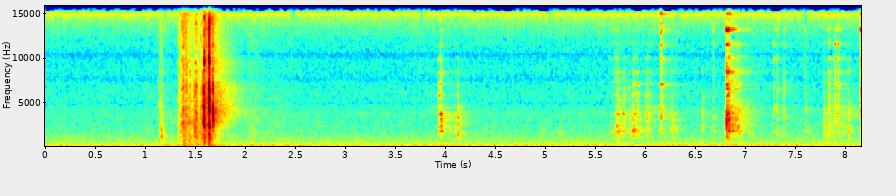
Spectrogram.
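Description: Steel cleaning rod of an SKS rifle scraping and clicking against the rifle's metal as it is worked into place under the barrel: one louder metallic scrape about a second and a half in, then a few faint clicks and a sharp tick near the end.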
